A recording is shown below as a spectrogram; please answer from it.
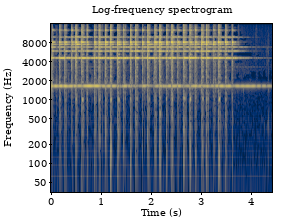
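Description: A small bell rung rapidly and loudly, about ten strikes a second, with one clear ringing tone. It stops being shaken near the end and rings away.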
